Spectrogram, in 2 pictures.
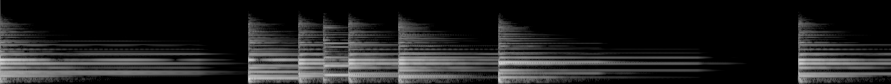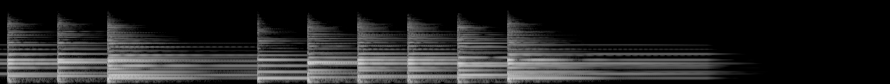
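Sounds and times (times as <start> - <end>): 
ukulele: 2.5 - 5.9, 9.1 - 10.9, 11.5 - 15.0.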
